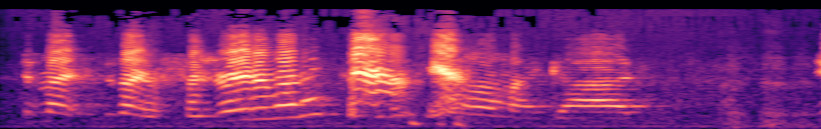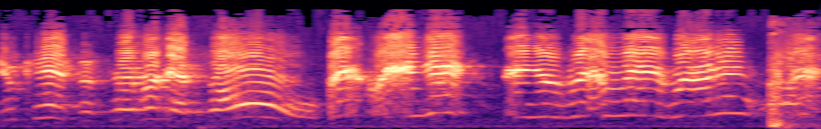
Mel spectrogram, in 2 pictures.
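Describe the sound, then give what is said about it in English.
A string of drawn-out, wavering cat meows, fairly loud, repeating with short pauses over a steady low electrical hum, heard through a phone line during a prank phone call. “The cat crank call? Oh, the cat calls. So it calls and it sends him into the show.”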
